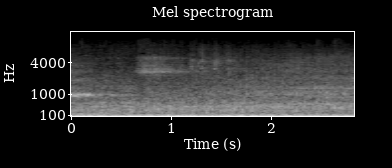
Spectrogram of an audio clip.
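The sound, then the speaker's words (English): A steady, deep mechanical hum rumbles without pause, like heavy drilling, with a thin high-pitched whine rising briefly over it early on, heard at the rear of a property with a house, barn and horse corrals. No one speaks. “As she walks, you start to hear a steady hum. It sounds like drilling or the rumble of a jet engine.”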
